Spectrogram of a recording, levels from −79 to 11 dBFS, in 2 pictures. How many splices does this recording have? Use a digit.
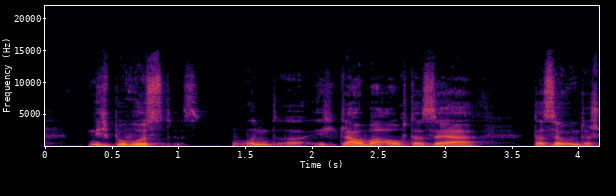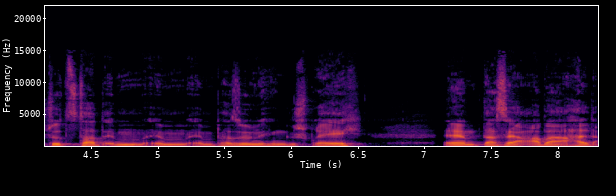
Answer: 1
